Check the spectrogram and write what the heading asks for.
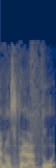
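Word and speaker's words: NOS4A2: sino con la serie que de hecho se escribe Nos 4A2 y digo, se pronuncia Nosferatu.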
